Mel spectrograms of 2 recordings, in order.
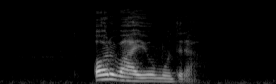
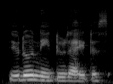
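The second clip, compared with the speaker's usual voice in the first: normal talking voice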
